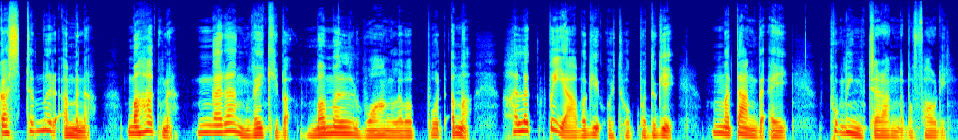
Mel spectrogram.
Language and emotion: Manipuri, fearful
